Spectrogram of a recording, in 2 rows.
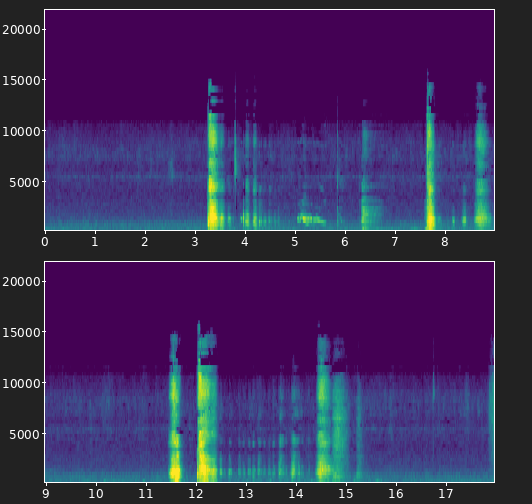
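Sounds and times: cat hissing: 0:11.5 - 0:15.4.

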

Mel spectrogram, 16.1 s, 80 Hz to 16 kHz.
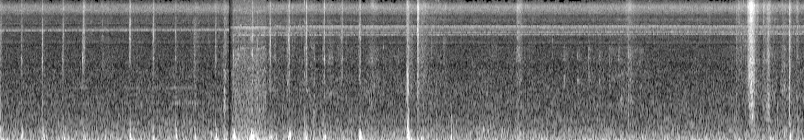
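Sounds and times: stick thudding into dirt: 0:08.1 - 0:08.6
soil scraping and rustling: 0:14.7 - 0:16.0.

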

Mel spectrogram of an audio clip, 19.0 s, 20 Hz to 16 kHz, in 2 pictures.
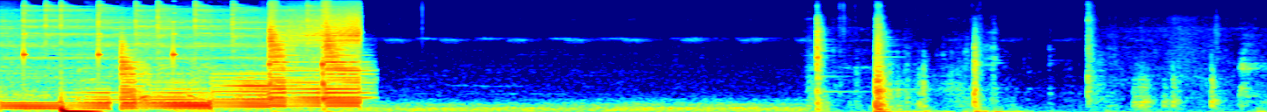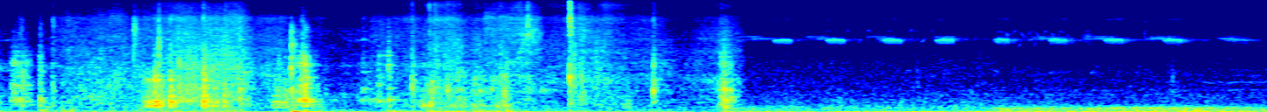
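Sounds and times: crickets chirping: 0:02.8 - 0:08.2, 0:15.1 - 0:19.0.

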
